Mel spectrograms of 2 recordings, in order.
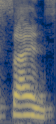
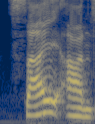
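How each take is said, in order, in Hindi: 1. यह शब्द एक चिकने 'sains' की तरह एक साथ जुड़ा हुआ बोला जाता है। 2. यह शब्द दो हिस्सों में बँटा हुआ बोला जाता है, 'sai-ansh'। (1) "कुछ लोग पढ़ते पढ़ते हैं इसको साइंस" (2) "इसका जो उच्चारण परफेक्ट होता है वो साई अंश होता है"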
